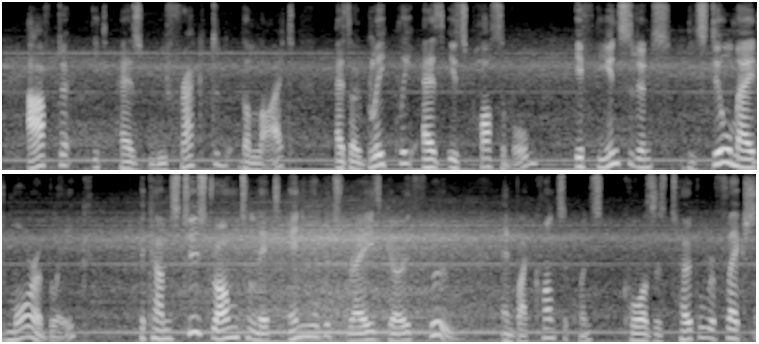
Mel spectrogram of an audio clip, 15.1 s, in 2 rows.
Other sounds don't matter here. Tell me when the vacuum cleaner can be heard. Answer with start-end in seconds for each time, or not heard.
0.0-15.0.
